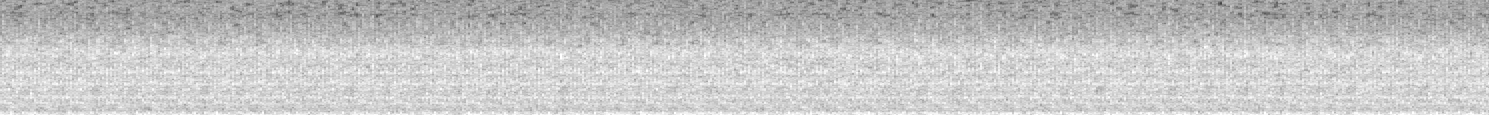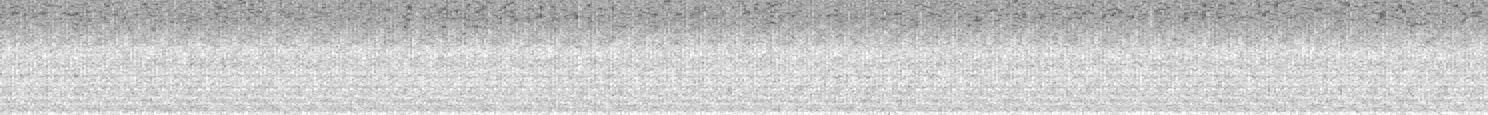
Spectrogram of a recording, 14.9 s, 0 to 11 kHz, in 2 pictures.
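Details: 1998.5 Ford E350 7.3 diesel V8 at warm idle: sharp rattly knock steadily over a bright clattery running note, appearing after warm-up; owner wonders injector, cackle or worse; fuel tank recently dropped for low fuel pressure and delamination.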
